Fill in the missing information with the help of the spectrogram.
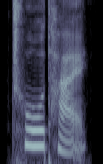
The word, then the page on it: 出台: chū tái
